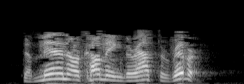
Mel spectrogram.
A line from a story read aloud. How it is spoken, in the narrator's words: one of them cried out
